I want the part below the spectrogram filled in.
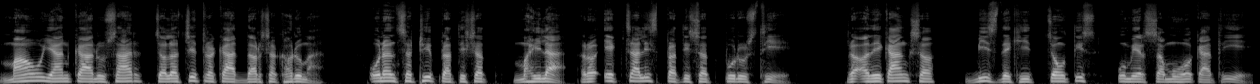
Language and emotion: Nepali, neutral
